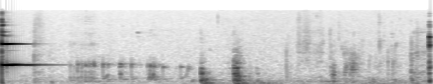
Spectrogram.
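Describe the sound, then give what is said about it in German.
Two ordinary drinking glasses clink once in a toast, a bright ringing tone that fades over about half a second, followed by soft clatter and a few dull thumps of glasses being handled. “Das vermenge ich hier in einem handelsüblichen Glas und trinke es.”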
